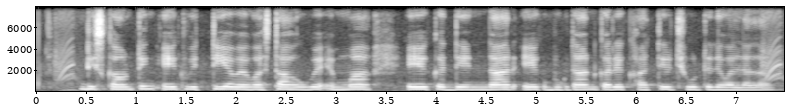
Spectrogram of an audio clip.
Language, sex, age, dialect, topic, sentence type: Bhojpuri, female, 18-24, Western, banking, statement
